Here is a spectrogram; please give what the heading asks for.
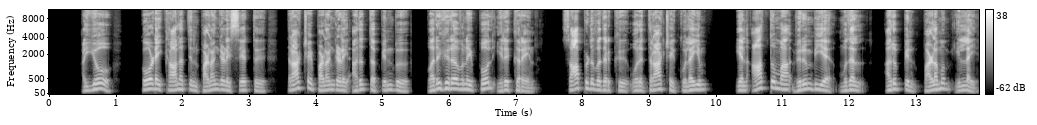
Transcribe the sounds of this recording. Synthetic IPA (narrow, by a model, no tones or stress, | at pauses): ɐjːoː | koːɽɐɪkːaːlɐt̪ːɪnpɐɻɐŋɡɐɭɐɪseːrt̪ːɯ | t̪ɪɾaːʈ̚t͡ʃɐɪpːɐɻɐŋɡɐɭɐɪʔɐɾɯt̪ːɐpɪnbɯ | ʋɐɾɯɣɪrɐʋɐnɐɪpːoːlɪɾɯkːɪreːn | saːpɪɽɯʋɐðɐrkɯʔɔɾɯt̪ɪɾaːʈ̚t͡ʃɐɪkːʊlɐjɯm | ɛnʔaːt̪ːɯmaːʋɪɾɯmbɪjɐmʊðɐl | ʔɐɾɯpːɪnpɐɻɐmɯmɪlːɐɪ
